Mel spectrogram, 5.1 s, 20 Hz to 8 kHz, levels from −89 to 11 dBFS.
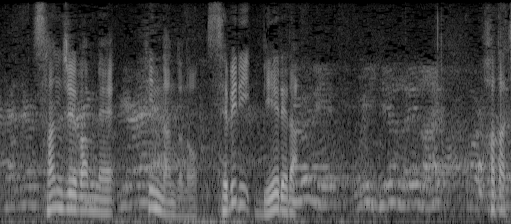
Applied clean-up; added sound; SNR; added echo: none; none; none; none.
